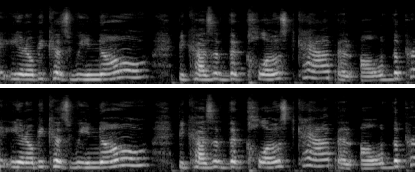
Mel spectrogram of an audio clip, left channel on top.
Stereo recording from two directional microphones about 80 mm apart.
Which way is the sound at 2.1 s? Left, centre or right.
Centre.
